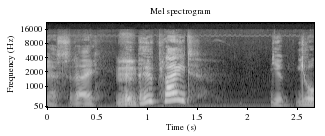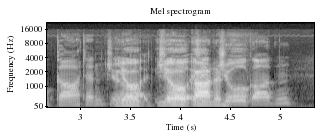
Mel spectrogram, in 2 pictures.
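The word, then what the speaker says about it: Djurgården: Jaw garden. Your garden. You're going home. No. You're going back. They must pronounce They They pronounce a D. It's not a silent D, is it?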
